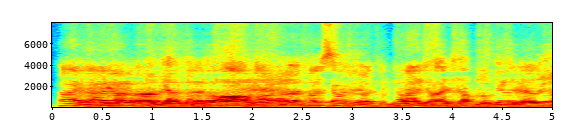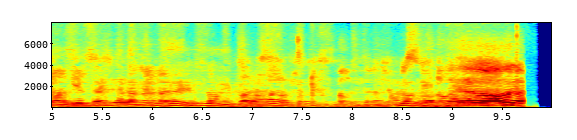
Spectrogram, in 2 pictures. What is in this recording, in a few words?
group of chinese men talk, asian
